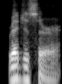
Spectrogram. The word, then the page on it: regisseur: American English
